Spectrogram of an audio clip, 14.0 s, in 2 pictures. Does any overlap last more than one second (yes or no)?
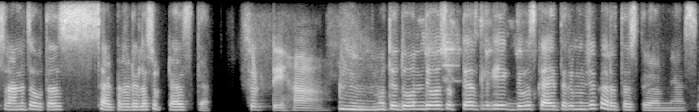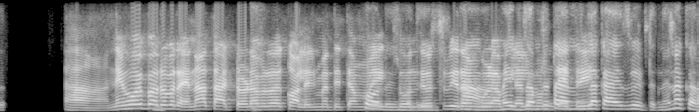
yes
